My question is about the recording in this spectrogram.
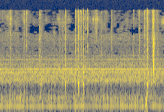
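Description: Faint, sparse clicks of small aluminium parts and hand tools being handled on a workbench, over a steady low hum and hiss. The audio is sped up, so the handling noises come short and high-pitched; two clicks stand out, about a second in and near the end.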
